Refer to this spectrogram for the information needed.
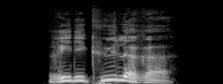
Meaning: inflection of ridikül: 1. strong/mixed nominative/accusative feminine singular comparative degree 2. strong nominative/accusative plural comparative degree
- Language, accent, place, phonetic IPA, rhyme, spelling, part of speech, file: German, Germany, Berlin, [ʁidiˈkyːləʁə], -yːləʁə, ridikülere, adjective, De-ridikülere.ogg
